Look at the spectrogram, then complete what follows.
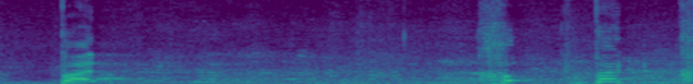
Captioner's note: laughter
